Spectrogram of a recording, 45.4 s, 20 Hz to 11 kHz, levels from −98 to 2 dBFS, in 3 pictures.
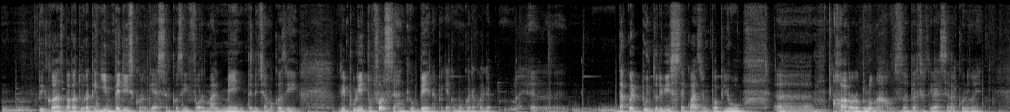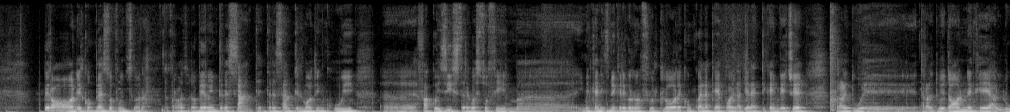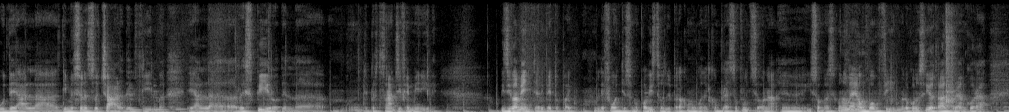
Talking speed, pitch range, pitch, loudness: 160 wpm, 110-120 Hz, 120 Hz, -30 LUFS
